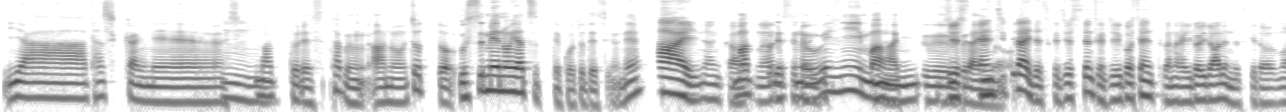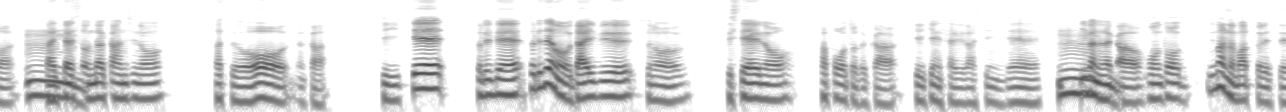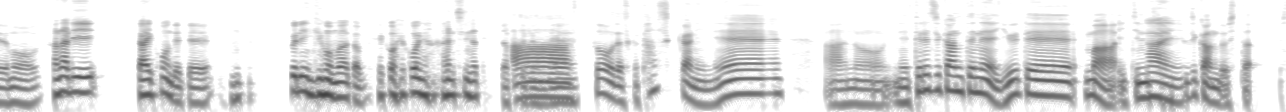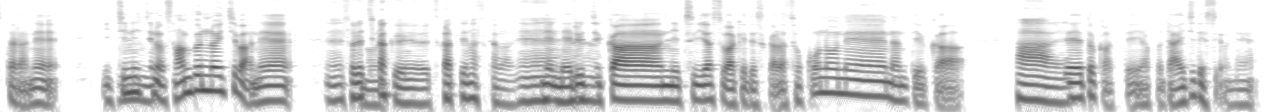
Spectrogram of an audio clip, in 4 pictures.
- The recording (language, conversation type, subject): Japanese, advice, 買い物で選択肢が多くてどれを買うか迷ったとき、どうやって決めればいいですか？
- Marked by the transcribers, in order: tapping; chuckle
